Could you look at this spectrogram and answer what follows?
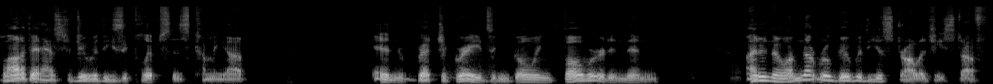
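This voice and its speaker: A woman with a gravelly voice from damaged vocal cords. She hosts a casual livestream, chatting and reading oracle cards in a folksy way with many ums. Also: sits low, wildly swooping pitch, normal speed, mellow, dry recording. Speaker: host and oracle card reader. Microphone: computer mic on a livestream.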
